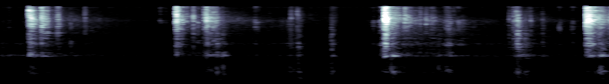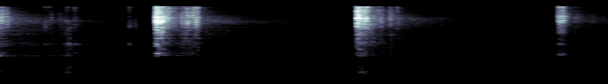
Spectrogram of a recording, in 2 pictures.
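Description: Metal thurible swung on its chains, clinking sharply about once a second with a short metallic ring after each clink, as the Gospel book is incensed.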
